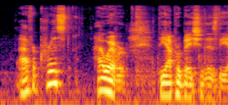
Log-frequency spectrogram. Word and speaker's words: AVKRVST: V is spelled or it's pronounced kind of like a u so aquarist aquarist avocrist however the approbation is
